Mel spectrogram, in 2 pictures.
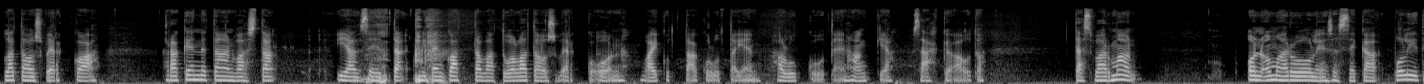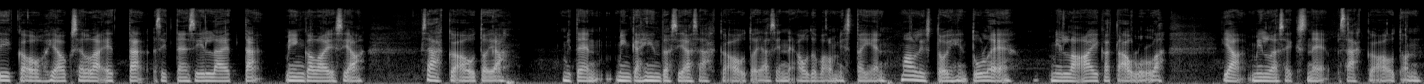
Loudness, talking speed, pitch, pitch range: -21 LUFS, 90 wpm, 175 Hz, 165-190 Hz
